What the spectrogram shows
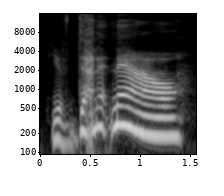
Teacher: I said you've with a short back U.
